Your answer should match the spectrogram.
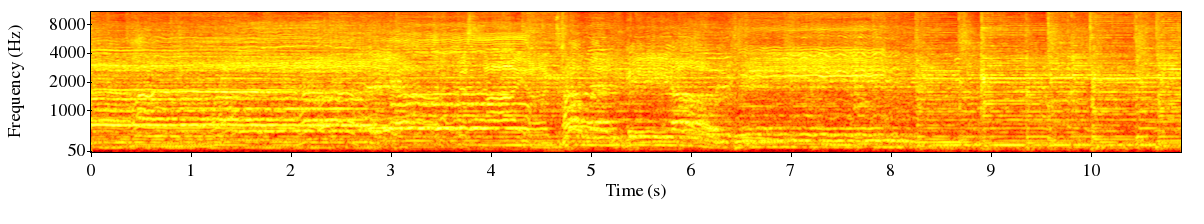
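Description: Church choir singing a gospel-style worship song with a band of piano, guitars and drums.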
